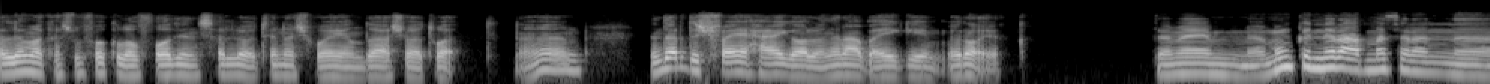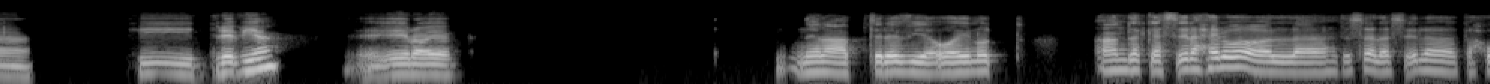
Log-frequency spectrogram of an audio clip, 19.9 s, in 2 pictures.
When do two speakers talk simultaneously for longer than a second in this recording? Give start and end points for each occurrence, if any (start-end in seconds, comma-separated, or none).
none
